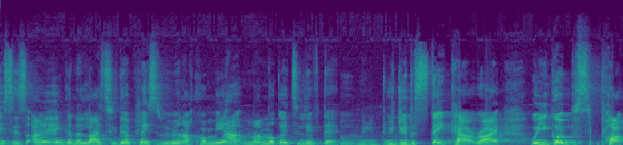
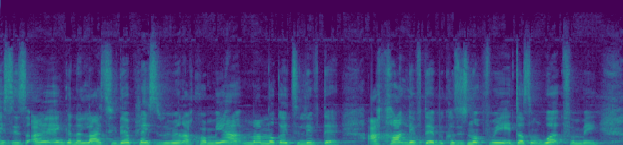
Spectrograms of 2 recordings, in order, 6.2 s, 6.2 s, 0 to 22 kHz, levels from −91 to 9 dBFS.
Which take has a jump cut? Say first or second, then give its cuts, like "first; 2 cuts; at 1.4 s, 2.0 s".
first; 1 cut; at 3.6 s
